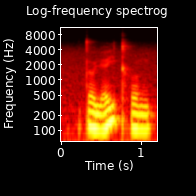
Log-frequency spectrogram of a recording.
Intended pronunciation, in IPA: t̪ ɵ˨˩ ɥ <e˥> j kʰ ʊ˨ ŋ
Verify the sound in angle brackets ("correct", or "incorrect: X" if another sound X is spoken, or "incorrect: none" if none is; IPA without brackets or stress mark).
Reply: correct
